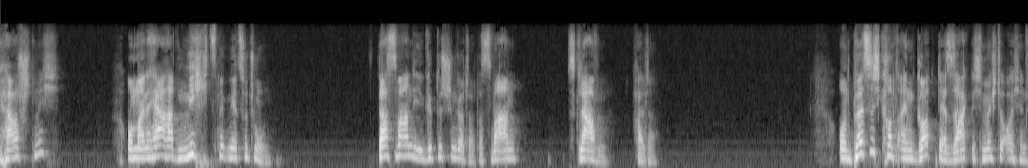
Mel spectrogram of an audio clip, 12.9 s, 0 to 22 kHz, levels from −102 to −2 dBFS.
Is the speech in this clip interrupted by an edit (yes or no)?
no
